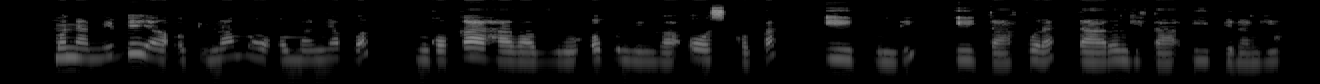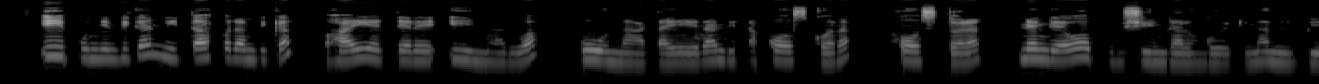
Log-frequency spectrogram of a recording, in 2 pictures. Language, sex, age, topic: Oshiwambo, male, 25-35, finance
